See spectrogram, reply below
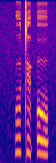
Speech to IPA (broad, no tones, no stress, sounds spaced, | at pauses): u t ʉ ʔ o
